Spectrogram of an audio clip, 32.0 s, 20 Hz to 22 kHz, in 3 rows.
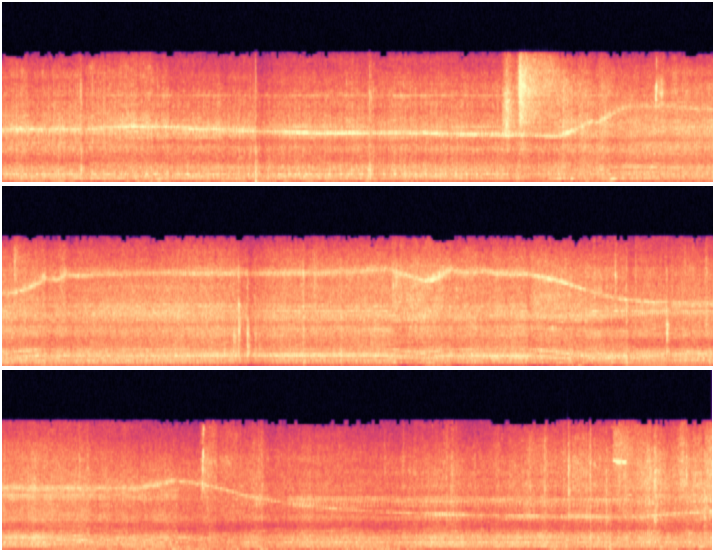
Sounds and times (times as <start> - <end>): Truck: 0.0 - 31.9.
